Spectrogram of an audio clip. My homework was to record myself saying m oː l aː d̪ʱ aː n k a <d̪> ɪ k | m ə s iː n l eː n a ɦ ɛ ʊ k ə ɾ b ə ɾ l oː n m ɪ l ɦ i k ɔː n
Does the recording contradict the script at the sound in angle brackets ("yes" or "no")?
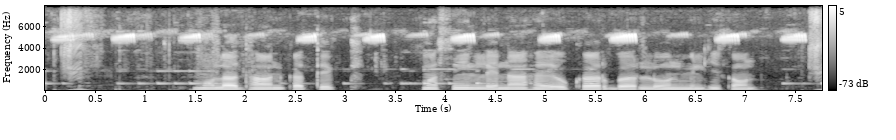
yes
